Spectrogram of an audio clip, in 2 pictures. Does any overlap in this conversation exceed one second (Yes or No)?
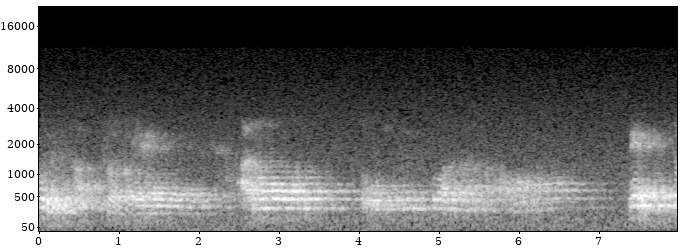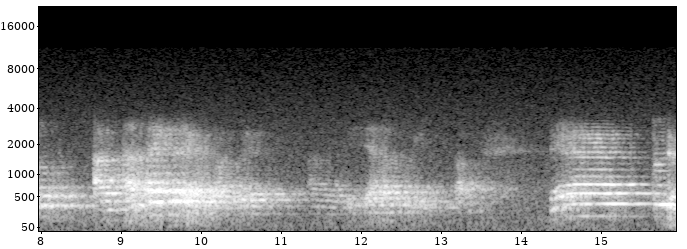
No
